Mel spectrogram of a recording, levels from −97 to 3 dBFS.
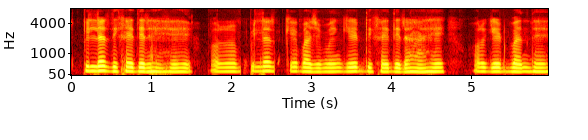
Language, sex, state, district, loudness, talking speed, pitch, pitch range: Hindi, female, Andhra Pradesh, Guntur, -19 LUFS, 190 wpm, 180 Hz, 175-185 Hz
